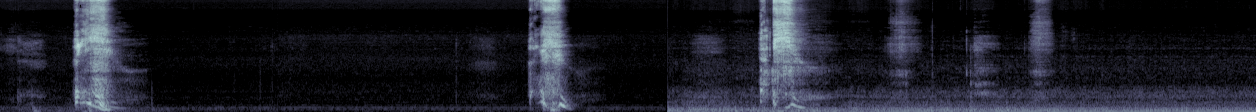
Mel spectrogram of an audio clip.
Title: Spring sneeze compilation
